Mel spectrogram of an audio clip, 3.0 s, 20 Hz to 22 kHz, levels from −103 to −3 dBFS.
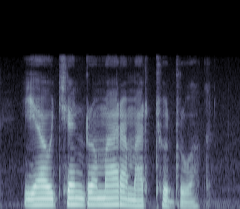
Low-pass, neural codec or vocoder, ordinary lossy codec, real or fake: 7.2 kHz; none; none; real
